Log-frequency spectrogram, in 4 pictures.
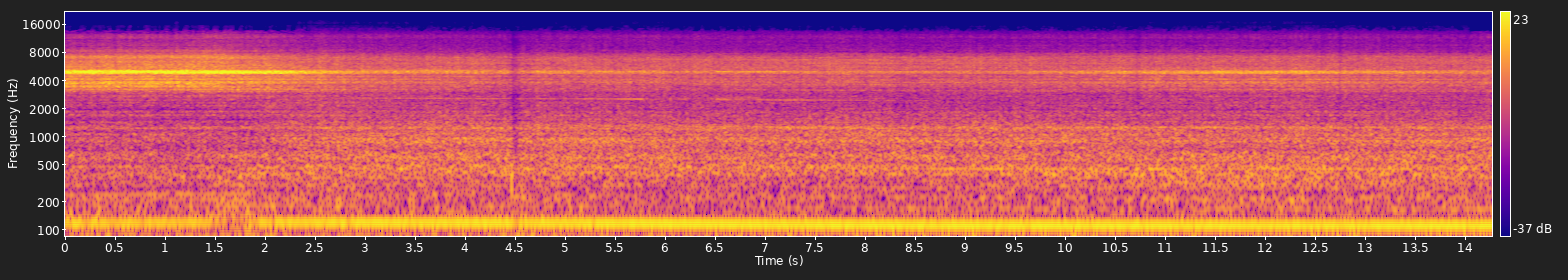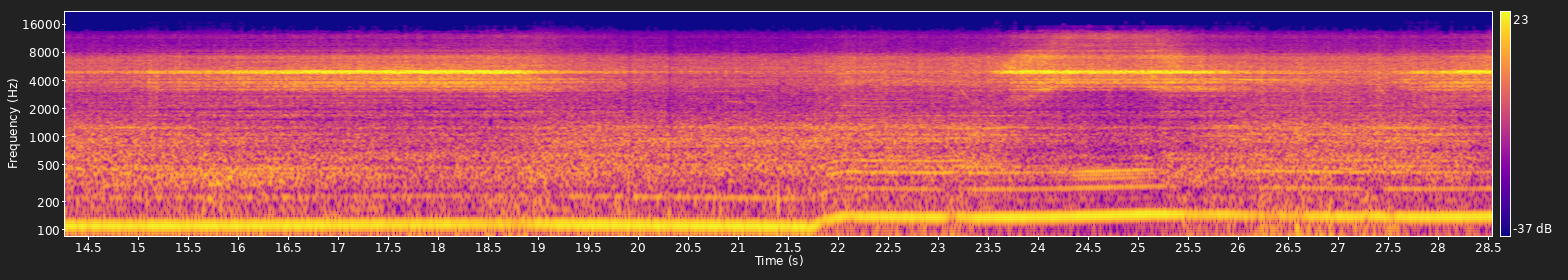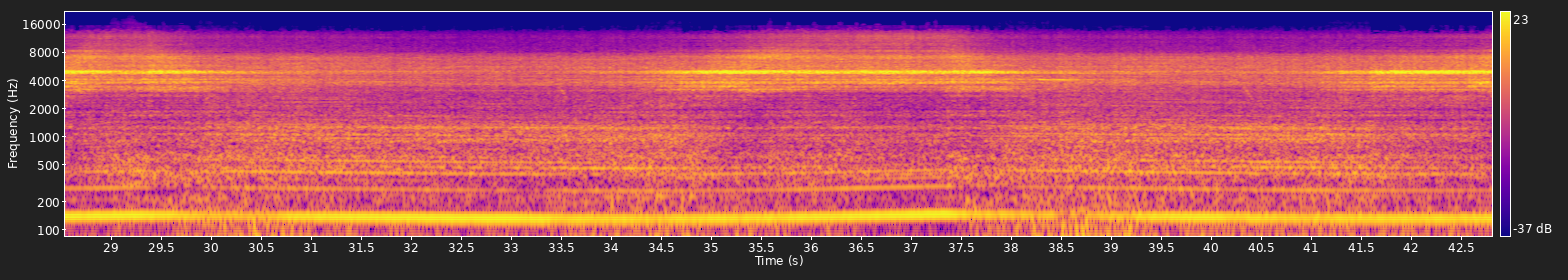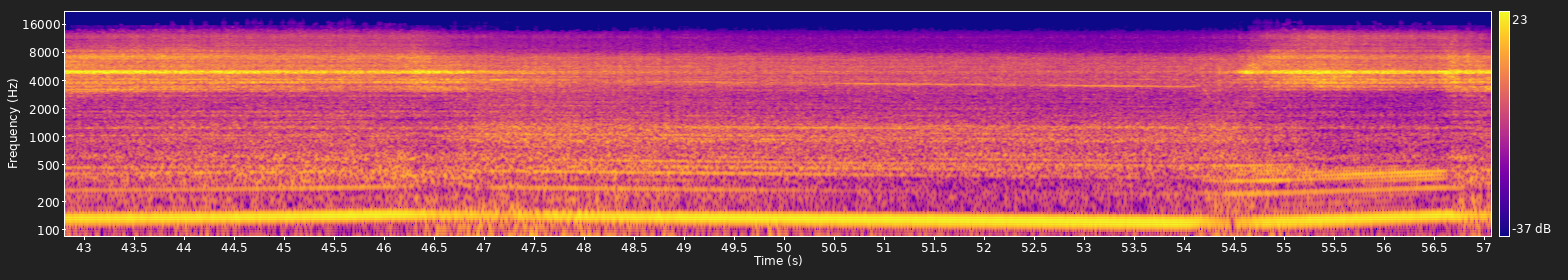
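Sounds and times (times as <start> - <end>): turbo whistle with hiss: 0.0 - 4.1, 9.6 - 20.0, 21.9 - 30.8, 33.5 - 47.9, 49.1 - 57.0
car engine running: 0.0 - 57.0.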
